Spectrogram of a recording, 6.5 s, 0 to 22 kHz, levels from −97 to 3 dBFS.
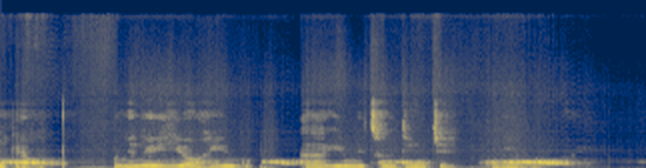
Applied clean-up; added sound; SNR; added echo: neural mask model RNNoise.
